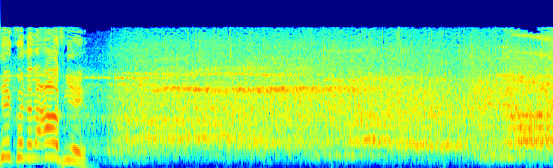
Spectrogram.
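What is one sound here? A large crowd murmurs and cheers.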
